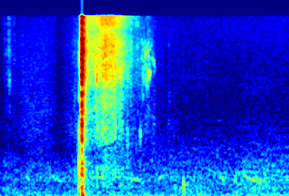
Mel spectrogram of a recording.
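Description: A gap wedge striking a golf ball out of leaf litter on a forest floor: one sharp click about a second in, followed by a brief rustle of leaves and debris thrown up by the club.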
